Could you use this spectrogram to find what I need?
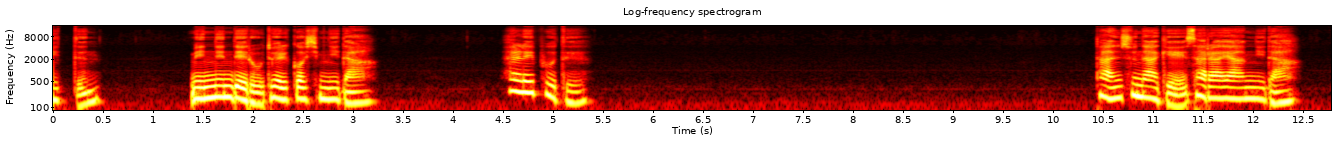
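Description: A woman reads aloud calmly and closely into a microphone, with pauses between lines.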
